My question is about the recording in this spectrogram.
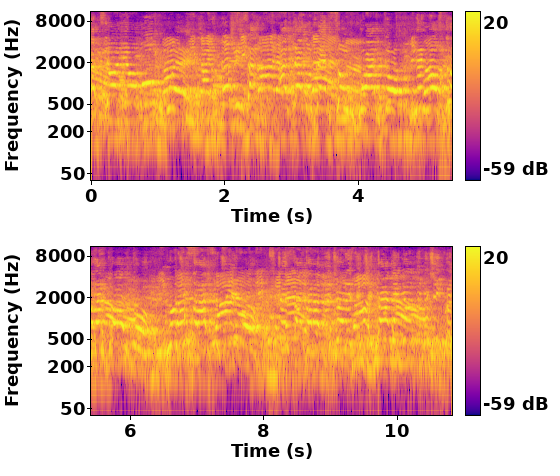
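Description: Speech: a woman speaking in Italian over the chatter of other voices.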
